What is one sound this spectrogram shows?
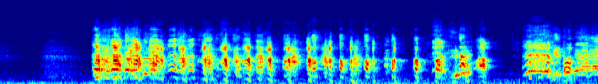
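A group of men and women laugh together.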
